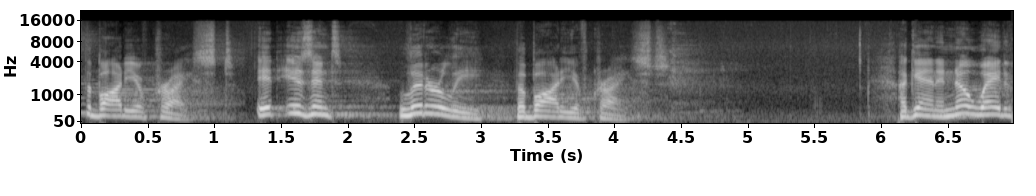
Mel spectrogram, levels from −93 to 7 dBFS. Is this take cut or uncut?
cut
